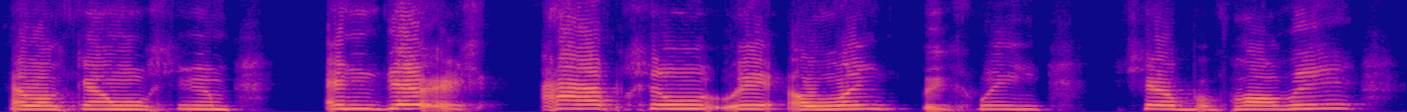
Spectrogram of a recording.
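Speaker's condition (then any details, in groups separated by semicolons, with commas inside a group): Cerebral palsy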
